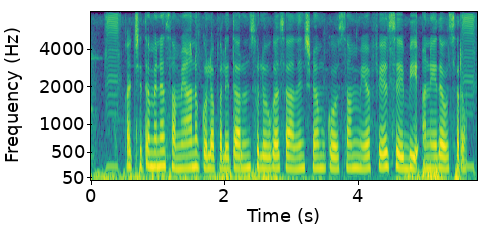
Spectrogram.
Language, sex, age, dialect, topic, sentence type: Telugu, male, 36-40, Central/Coastal, banking, statement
